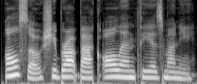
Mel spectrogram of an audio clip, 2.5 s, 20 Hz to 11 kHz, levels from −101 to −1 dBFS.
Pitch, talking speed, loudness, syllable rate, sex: 210 Hz, 170 wpm, -17 LUFS, 4.3 syllables/s, female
